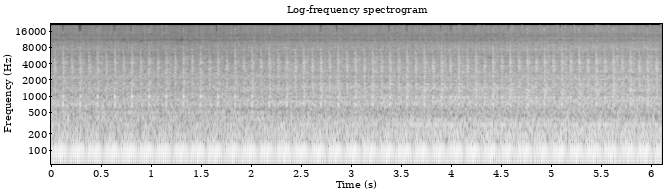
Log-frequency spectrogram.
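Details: BMW 750Li N63 V8 at idle after fuel injectors and high-pressure fuel pump were replaced: fast, steady metallic ticking over slightly uneven, lumpy idle; misfire and tick, owner suspects timing chain, unconfirmed.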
